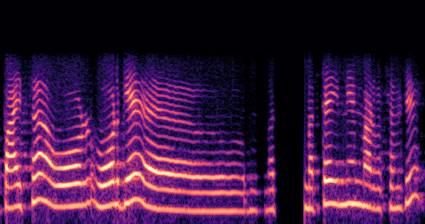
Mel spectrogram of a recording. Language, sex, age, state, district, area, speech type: Kannada, female, 30-45, Karnataka, Chitradurga, urban, conversation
